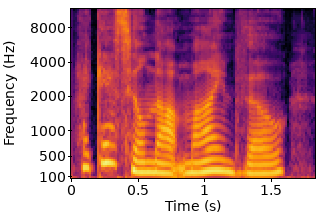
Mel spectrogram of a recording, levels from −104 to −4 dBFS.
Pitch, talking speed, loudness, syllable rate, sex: 210 Hz, 195 wpm, -16 LUFS, 4.1 syllables/s, female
